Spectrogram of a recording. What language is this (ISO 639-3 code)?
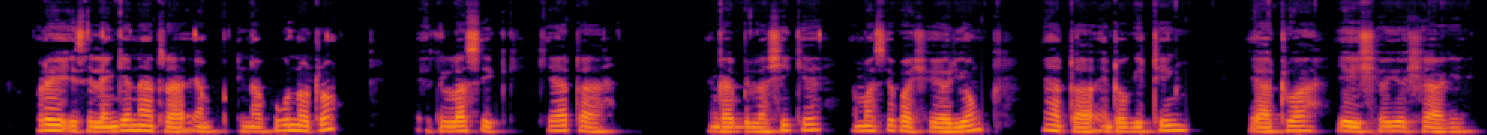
mas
